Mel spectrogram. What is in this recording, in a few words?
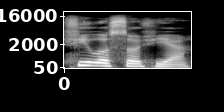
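"философия", Komi, female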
